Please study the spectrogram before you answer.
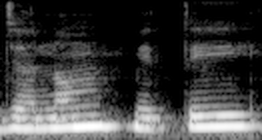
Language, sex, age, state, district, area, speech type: Punjabi, female, 45-60, Punjab, Muktsar, urban, read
